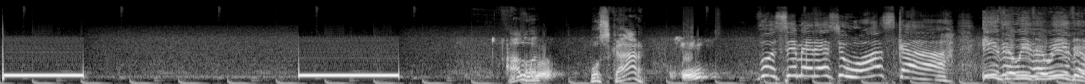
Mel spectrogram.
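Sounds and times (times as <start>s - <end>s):
telephone ringback tone while someone is being called: 0.0s - 0.9s, 3.0s - 4.0s
speech: 5.1s - 10.8s.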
